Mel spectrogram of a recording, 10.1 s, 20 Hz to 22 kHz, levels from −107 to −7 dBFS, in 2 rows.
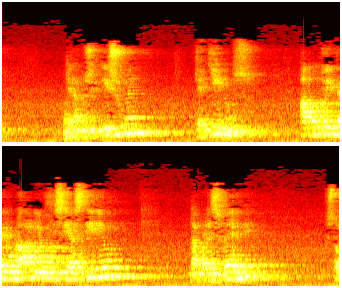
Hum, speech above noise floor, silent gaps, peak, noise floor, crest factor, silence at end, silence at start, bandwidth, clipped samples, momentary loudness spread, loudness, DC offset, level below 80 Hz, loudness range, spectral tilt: none; 23 dB; none; 0 dBFS; -37 dBFS; 16 dB; 0 s; 0 s; 8.8 kHz; under 0.1%; 20 LU; -15 LUFS; under 0.1%; -42 dBFS; 5 LU; -5.5 dB/octave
